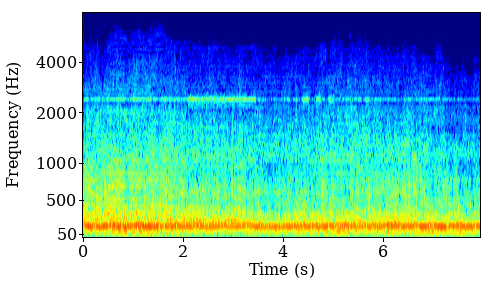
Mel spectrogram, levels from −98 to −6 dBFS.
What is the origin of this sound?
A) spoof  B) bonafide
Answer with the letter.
A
